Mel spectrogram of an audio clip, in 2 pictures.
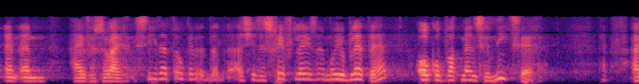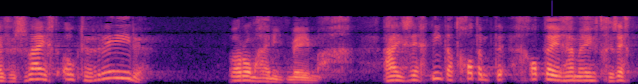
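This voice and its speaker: A man preaching a sermon, explaining scripture in an emphatic, animated way with frequent rhetorical asides. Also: fairly high pitch, moderate pace. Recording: dull sound in a large reverberant hall.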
